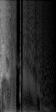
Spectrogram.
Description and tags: Sound effect created with BFXR. Suggested use - Energy shield.
sound-effect, digital, game, video-game, BFXR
